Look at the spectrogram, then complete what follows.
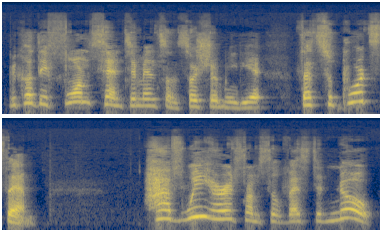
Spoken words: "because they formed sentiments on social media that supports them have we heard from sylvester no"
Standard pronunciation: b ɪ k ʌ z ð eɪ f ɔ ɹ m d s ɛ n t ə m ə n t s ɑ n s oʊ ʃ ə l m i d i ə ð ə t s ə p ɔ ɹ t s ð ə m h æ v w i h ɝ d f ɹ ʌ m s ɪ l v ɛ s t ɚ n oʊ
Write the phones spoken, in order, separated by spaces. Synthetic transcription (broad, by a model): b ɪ k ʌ z ð eɪ f ɔ ɹ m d s ɛ n t ə m ə n t s n s oʊ ʃ l m i d i ə ð ə t s ə p ɔ ɹ t s ð ə m h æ v w i h ɝ d f ɹ ʌ m s ɪ l v ɛ s t ɚ n oʊ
